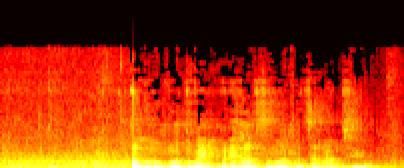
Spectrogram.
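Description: A young man speaks loudly into a microphone over loudspeakers.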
